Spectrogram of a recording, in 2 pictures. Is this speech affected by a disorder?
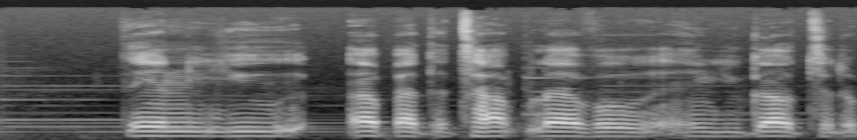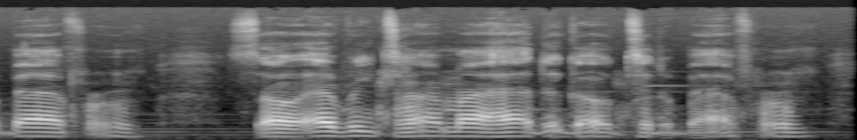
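Yes: cerebral palsy; affects movement, physical and occupational therapy, therapists had stair climbing to bathroom as exercise.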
